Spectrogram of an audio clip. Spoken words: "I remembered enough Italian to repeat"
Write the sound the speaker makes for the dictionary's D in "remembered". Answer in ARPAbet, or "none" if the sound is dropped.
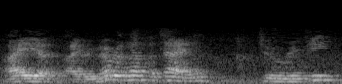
none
